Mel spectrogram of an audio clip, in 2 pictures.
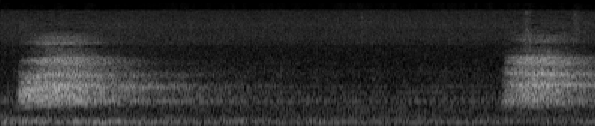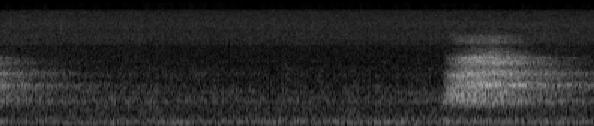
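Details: Reeves's muntjac barking from hiding in Hertfordshire woodland, heard close up: three harsh, chesty barks spaced about three and a half seconds apart, steady rhythm, over quiet low-pitched background noise.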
